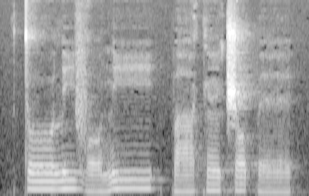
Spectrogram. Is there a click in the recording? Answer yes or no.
no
